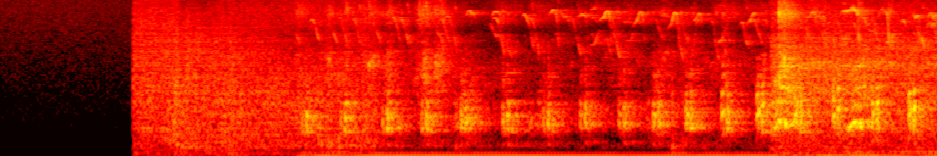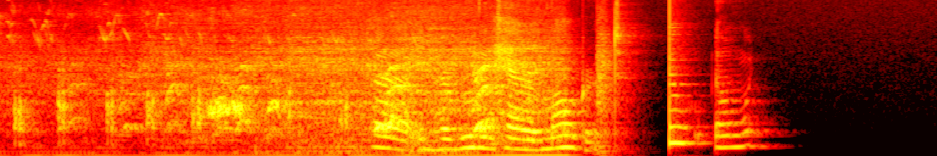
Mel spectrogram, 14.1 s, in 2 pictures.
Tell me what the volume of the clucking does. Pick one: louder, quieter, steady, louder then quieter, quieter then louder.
louder.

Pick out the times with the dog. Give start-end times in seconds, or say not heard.
5.8-11.6.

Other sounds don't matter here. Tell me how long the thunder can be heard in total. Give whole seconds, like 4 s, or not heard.
2 s.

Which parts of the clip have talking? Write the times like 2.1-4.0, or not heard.
9.8-12.7.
